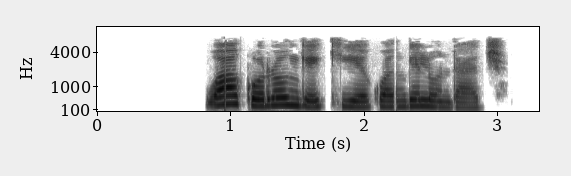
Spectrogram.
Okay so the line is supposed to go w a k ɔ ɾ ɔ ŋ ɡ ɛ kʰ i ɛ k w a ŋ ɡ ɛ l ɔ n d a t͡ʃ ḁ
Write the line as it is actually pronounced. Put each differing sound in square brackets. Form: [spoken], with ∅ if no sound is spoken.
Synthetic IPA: w a k ɔ ɾ ɔ ŋ ɡ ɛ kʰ i ɛ k w a ŋ ɡ ɛ l ɔ n d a t͡ʃ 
